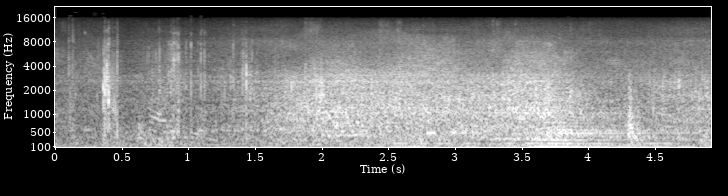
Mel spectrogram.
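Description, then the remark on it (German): A heavy truck engine rumbles and swells in loudness over a few seconds, with a low droning hum beneath a broad rushing, wind-like noise. “Hinter den Lastwagen bleiben, dann sehen sie uns nicht.”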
